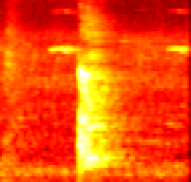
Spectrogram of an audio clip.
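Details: Pet dog giving a single sharp bark, stubbornly demanding to be let into the air-conditioned room; one short loud woof against quiet room background.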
